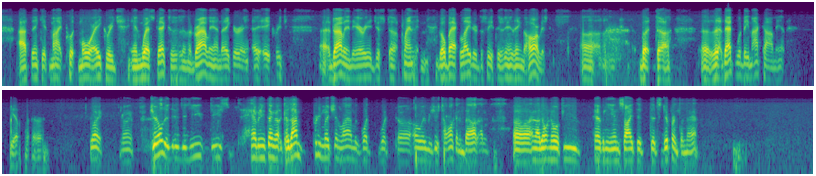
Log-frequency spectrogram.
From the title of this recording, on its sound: Monthly Conference Call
